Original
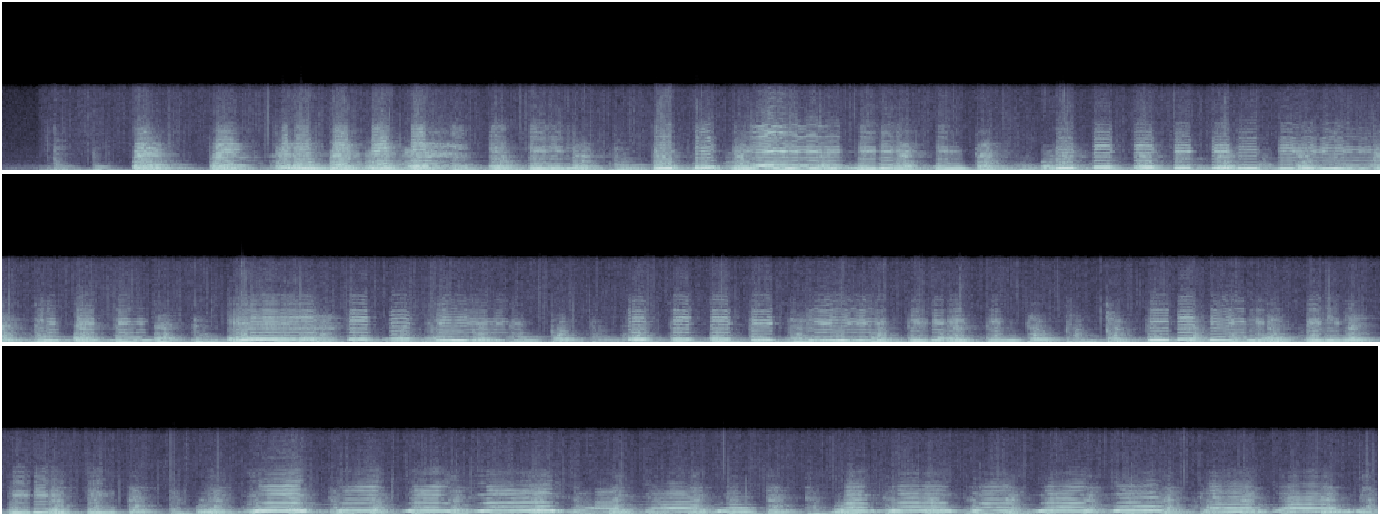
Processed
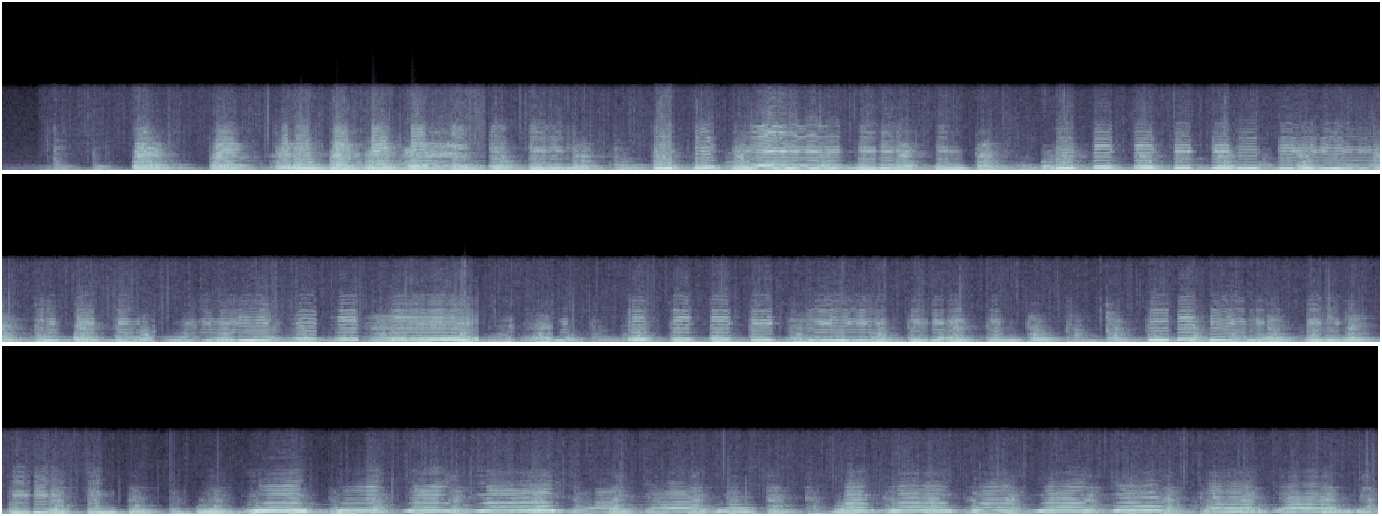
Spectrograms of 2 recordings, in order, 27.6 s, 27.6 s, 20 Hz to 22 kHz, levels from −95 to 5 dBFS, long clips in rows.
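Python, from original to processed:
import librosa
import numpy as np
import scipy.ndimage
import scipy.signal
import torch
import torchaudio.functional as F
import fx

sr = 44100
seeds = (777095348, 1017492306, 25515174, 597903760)

y = fx.band_squash(x, sr, depth_pct=100, at=(2.22, 3.22))
y = fx.tilt_shelf(y, sr, db=5.5, hz=750.0, at=(19.02, 20.8))
y = fx.edit(y, sr, fx.reverse_span(start_s=10.1, length_s=2.85), tone=tone)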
